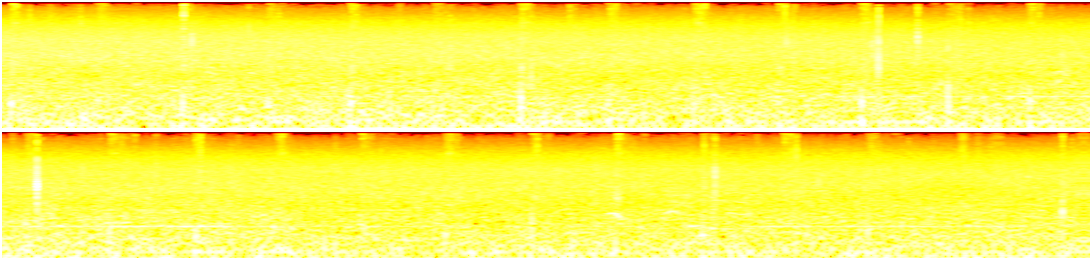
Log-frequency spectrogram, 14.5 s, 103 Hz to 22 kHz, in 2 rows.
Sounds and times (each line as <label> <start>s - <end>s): sounds of cement factory slowly appear 0.0s - 14.5s
walking 0.0s - 14.5s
